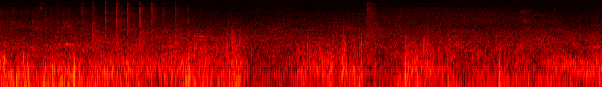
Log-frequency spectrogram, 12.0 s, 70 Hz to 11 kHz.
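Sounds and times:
faint street ambience: 0.0 - 12.0
wind buffeting microphone: 0.0 - 12.0.

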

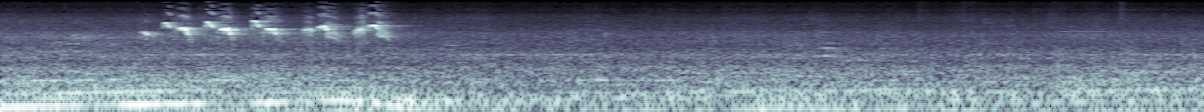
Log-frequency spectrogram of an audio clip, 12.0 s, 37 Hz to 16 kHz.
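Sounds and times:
bird chirping: 1.4 - 4.1.

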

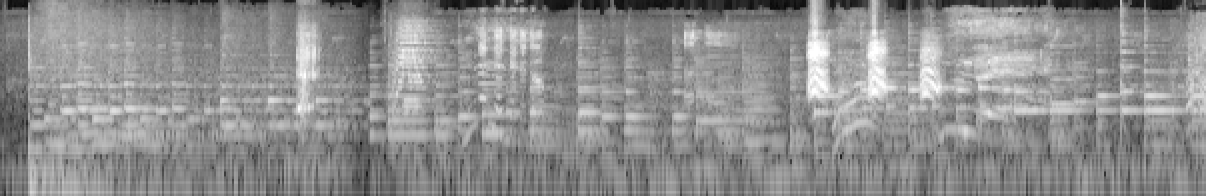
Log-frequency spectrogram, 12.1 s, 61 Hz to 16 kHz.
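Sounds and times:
background music: 0.0 - 12.0
crow cawing sound effect: 2.9 - 4.3, 8.1 - 9.4.

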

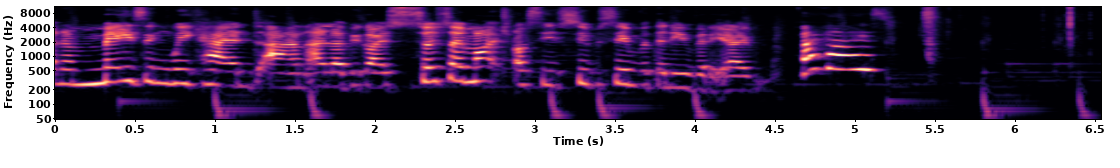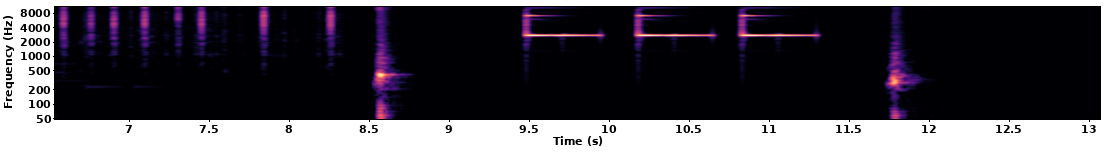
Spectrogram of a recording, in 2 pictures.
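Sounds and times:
typewriter key clicks: 6.2 - 8.4.

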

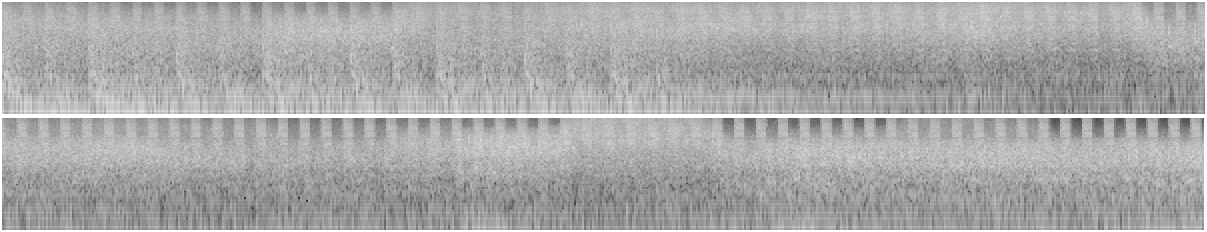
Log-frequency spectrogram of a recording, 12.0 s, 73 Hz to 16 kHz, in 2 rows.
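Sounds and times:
low hum: 0.0 - 8.0
stuttering high-pitched pulse: 0.0 - 11.1
crackling distorted noise: 0.0 - 12.0.

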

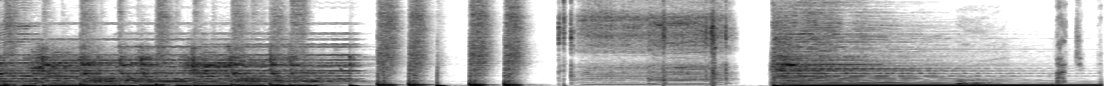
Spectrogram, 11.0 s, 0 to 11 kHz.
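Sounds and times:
rock band playing: 0.0 - 5.2, 7.7 - 10.4
rock band chord stabs: 7.8 - 9.6.

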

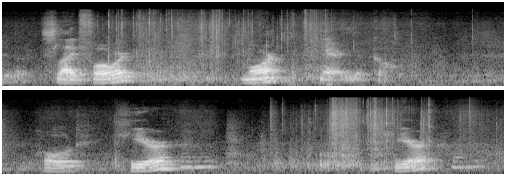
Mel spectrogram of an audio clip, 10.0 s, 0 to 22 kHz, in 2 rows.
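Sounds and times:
rustling of gown and clothing: 1.0 - 4.4, 7.6 - 10.0
person saying mm-hmm: 6.8 - 7.2.

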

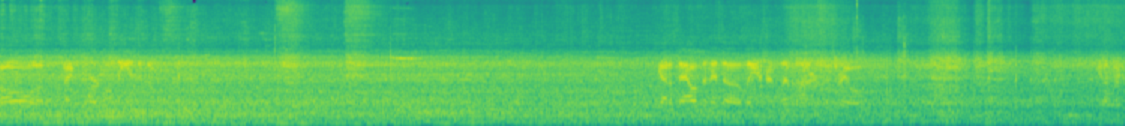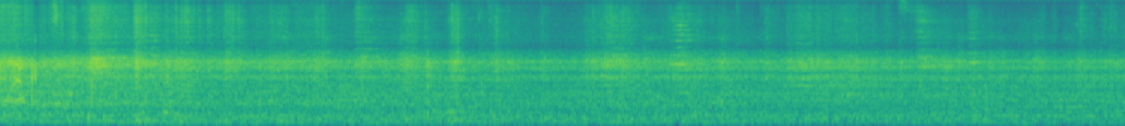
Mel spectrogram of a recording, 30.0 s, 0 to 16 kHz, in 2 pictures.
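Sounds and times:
train wheels rumbling on rails: 0.0 - 30.0
train wheels clicking: 8.9 - 19.5.

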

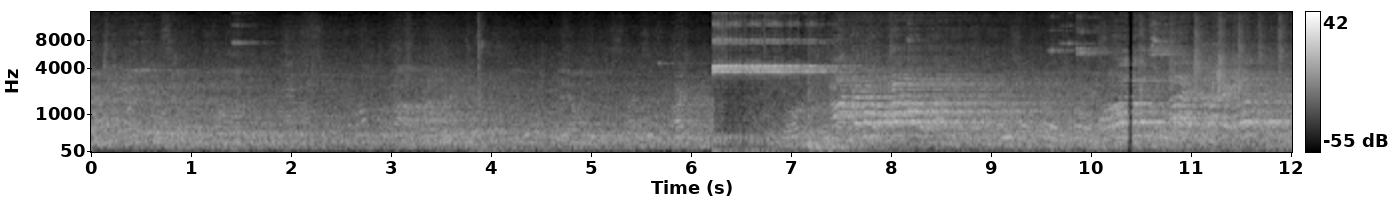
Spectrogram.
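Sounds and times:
referee's whistle blast: 6.2 - 7.5.

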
